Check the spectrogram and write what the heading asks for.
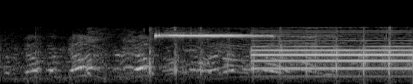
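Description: A referee's whistle blows one steady high note for about a second. Overlapping its end, a buzzer-like horn sounds for about a second and a half and cuts off suddenly.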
